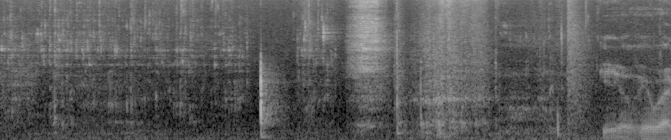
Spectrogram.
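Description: Clean gasoline is poured for a small two-stroke engine, with soft liquid splashing and dripping, a sharp clink midway, and a heavier pouring stream near the end.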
